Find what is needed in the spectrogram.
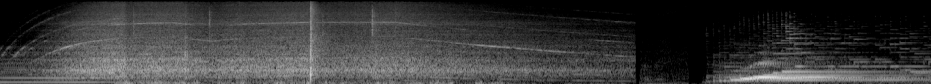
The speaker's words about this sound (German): Auf einmal ging alles ganz schnell. Bernd nahm Ellas Staubsauggewehr und richtete es auf sie.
